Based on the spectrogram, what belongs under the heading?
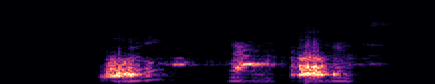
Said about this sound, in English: Dogs are going crazy. They're pissed at Tampa for losing.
